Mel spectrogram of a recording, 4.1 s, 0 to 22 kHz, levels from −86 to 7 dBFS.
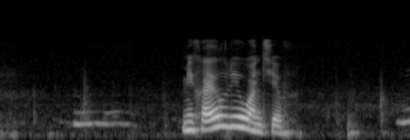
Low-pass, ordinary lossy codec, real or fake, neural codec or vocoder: none; none; real; none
